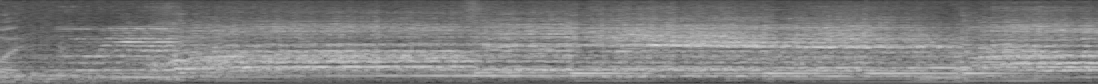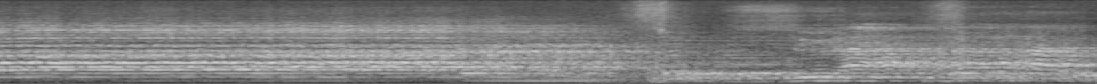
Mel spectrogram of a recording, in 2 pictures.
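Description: A choir singing a slow hymn in long held chords, with a short break between phrases a little before the end.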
